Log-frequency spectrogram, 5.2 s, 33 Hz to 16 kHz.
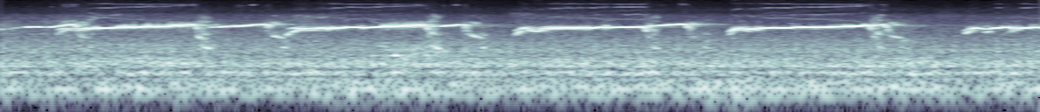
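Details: Eastern imperial eagle nest on camera, 14 July 2024: the mother flies in to feed two eaglets. Drawn-out piping whistles repeat almost every second, each with a sharp drop at its end. Some whistles overlap, and faint higher squeaks sound above them.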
